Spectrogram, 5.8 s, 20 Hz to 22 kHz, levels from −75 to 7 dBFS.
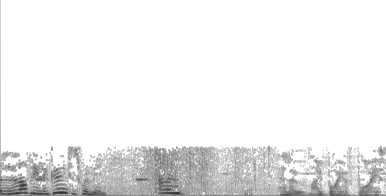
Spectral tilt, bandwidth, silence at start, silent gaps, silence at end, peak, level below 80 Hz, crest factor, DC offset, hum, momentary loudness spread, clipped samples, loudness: -3.5 dB/octave; 5.8 kHz; 0 s; none; 0 s; -4 dBFS; -40 dBFS; 18 dB; 2%; none; 20 LU; under 0.1%; -20 LUFS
